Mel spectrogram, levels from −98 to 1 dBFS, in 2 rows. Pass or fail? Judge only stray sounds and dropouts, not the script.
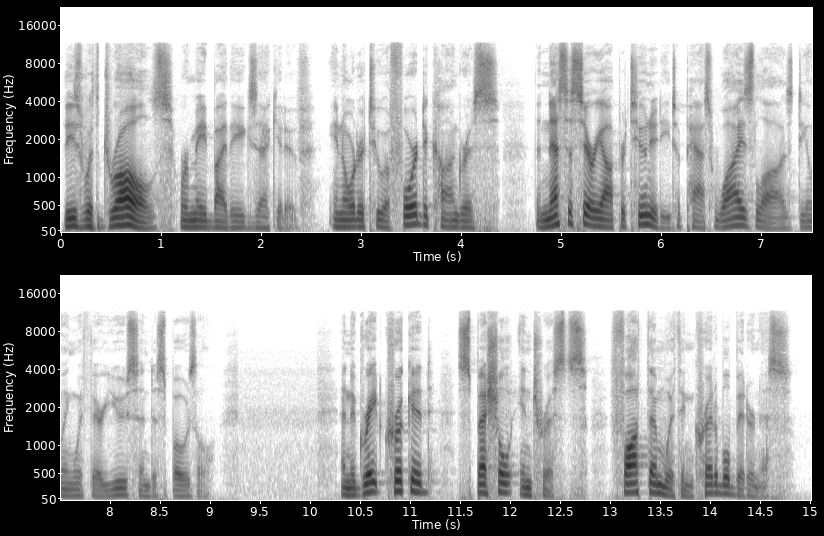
pass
